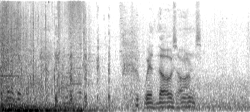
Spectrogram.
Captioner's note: laughs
